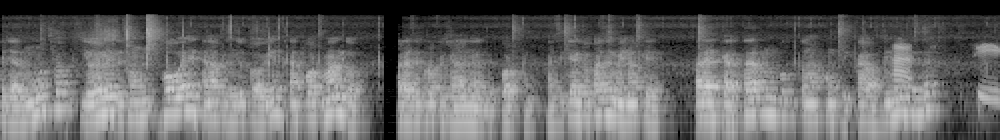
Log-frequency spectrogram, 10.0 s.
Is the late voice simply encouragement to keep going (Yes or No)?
No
